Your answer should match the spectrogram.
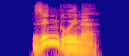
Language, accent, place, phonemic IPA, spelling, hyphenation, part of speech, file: German, Germany, Berlin, /ˈzɪnˌɡʁyːnə/, Singrüne, Sin‧grü‧ne, noun, De-Singrüne.ogg
- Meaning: nominative genitive accusative plural of Singrün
